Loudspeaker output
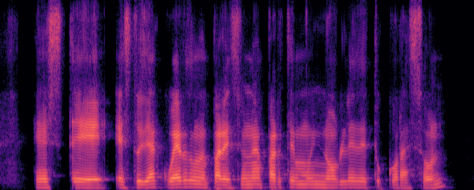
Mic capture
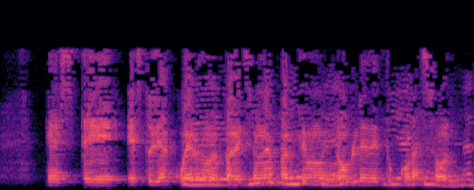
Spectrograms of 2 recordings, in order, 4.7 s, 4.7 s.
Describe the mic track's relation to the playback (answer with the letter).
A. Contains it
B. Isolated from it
A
